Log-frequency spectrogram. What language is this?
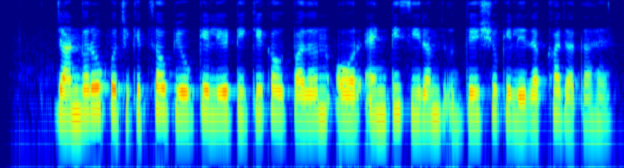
Hindi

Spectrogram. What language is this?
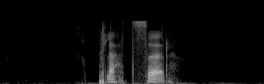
Swedish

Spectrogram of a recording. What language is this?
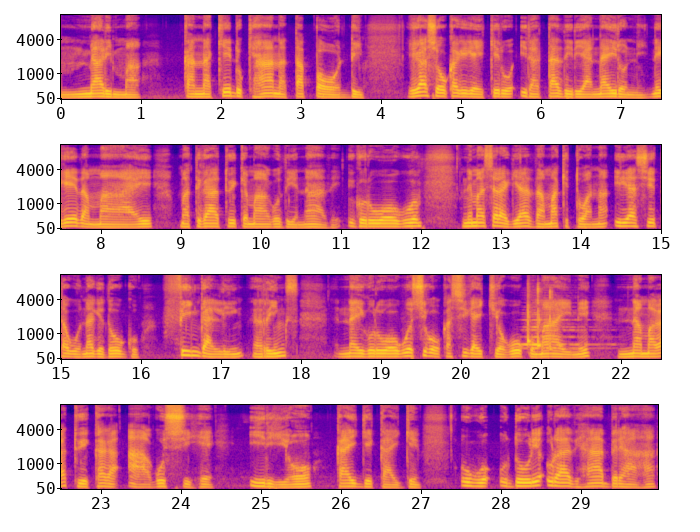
Kikuyu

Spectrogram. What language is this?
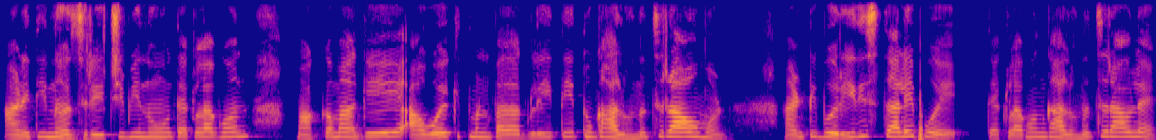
Konkani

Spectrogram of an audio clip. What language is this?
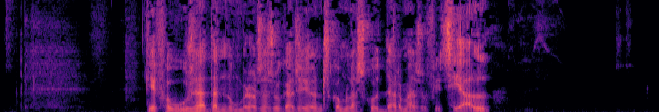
Catalan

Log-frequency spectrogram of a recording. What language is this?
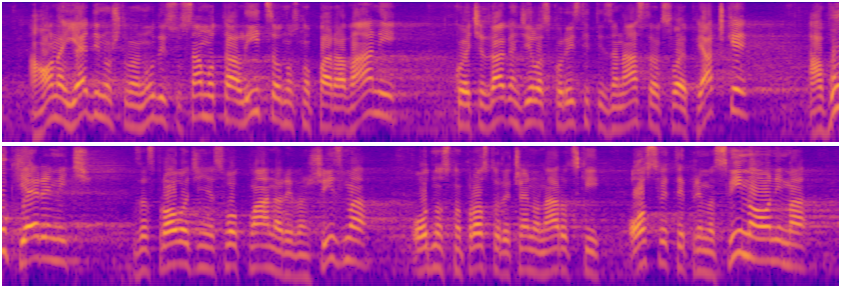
Serbian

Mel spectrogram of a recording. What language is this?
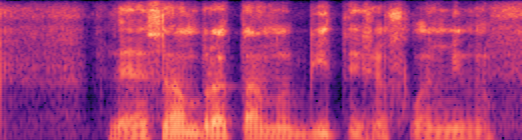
Russian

